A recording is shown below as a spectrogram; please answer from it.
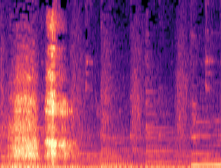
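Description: A quick, breathy gasp in the first half-second, over background music of held notes.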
